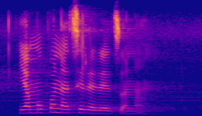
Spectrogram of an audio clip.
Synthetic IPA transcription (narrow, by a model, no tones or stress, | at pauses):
jamʊpʼɔnat͡sʰirɛlɛt͡sɔna̰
